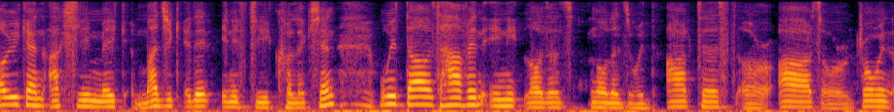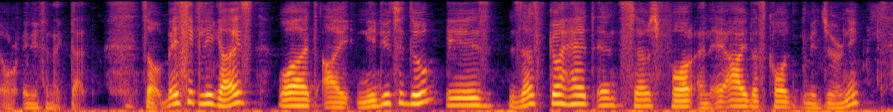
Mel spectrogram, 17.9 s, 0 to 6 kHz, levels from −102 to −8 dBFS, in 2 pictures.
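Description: Aliasing runs through the whole clip. The sound points to a sample-rate drop to about 12 kHz with no low-pass filter, so content above the 6 kHz fold mirrors back into lower, unrelated frequencies, sitting roughly 25 dB down and adding a gritty, metallic edge.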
